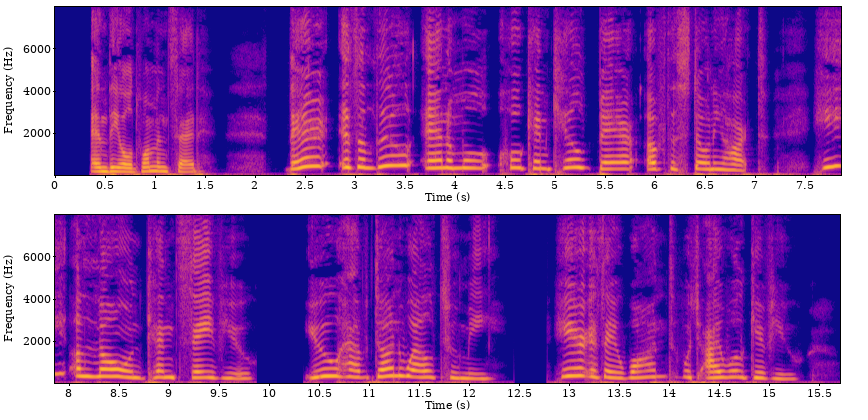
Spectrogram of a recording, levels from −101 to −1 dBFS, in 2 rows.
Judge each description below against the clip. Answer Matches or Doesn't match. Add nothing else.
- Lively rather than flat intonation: Doesn't match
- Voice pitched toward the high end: Matches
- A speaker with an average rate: Matches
